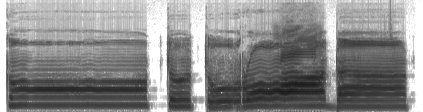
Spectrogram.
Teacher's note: وَيَقُولُ الْكَافِرُ يَا لَيْتَنِي، نی يَا لَيْتَنِي كُنتُ تُرَابًا، یہاں پہ اخفا ہوا ہے، دونوں تا پتلی ہے، را کو پر پڑھنا ہے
